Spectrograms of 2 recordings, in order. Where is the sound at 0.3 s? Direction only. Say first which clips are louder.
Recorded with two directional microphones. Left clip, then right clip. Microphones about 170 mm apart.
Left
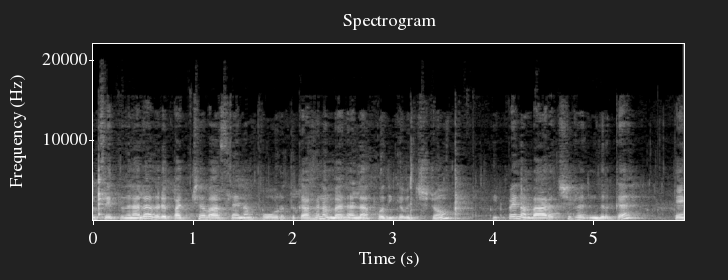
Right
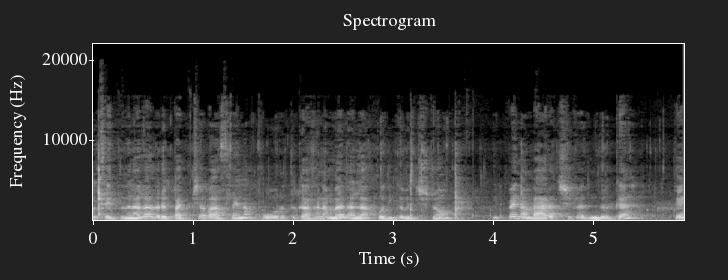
Left 4 dB; 50° left (ahead or behind).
